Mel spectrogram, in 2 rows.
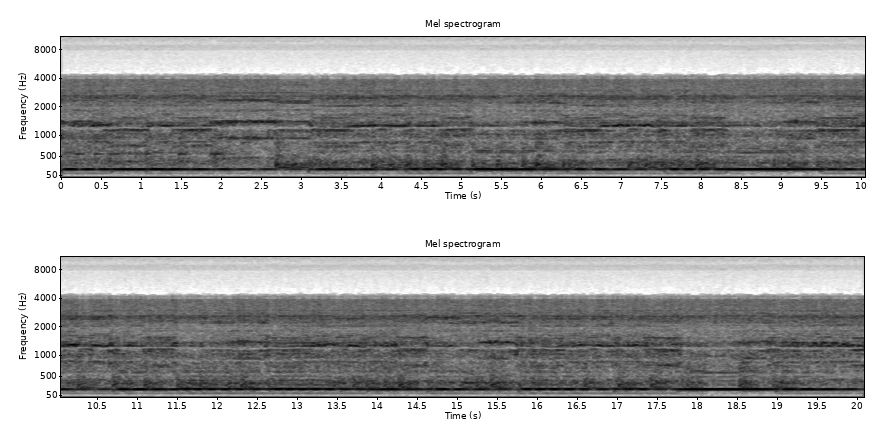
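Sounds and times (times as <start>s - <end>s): loud steady low hum: 0.0s - 20.0s.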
